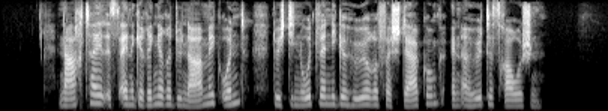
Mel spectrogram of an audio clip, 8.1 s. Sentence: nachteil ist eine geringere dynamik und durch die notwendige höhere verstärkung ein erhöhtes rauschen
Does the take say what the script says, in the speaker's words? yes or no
yes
